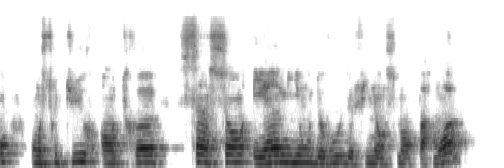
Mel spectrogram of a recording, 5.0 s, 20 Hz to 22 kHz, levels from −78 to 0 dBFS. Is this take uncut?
yes; 0 cuts

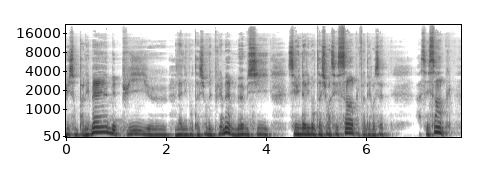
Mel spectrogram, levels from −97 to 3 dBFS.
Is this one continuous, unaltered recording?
yes; 0 cuts

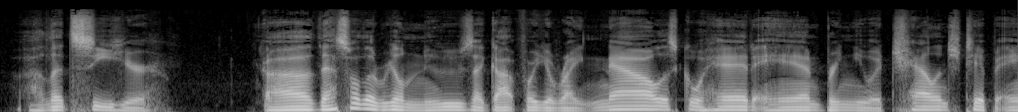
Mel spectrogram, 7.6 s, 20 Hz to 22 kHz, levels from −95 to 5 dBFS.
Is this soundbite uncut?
yes; 0 cuts

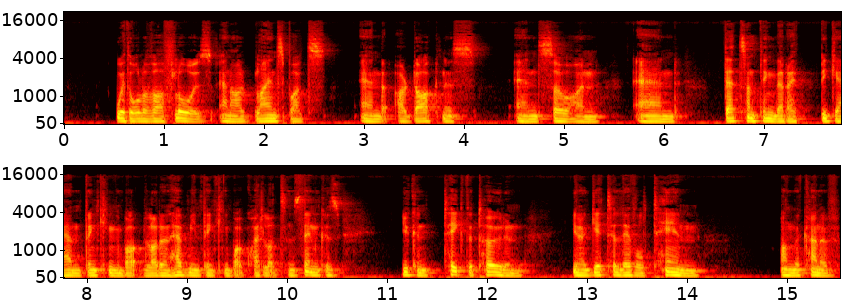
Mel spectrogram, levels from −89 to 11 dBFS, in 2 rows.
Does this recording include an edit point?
yes; 1 cut; at 8.6 s

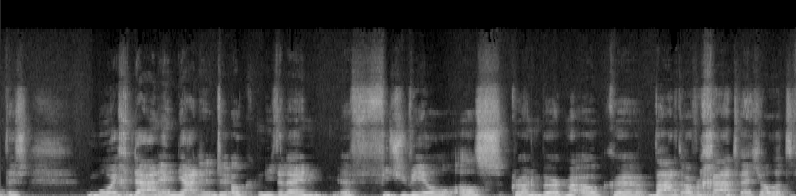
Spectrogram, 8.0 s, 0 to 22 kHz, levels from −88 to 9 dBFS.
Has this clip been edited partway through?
no; 0 cuts

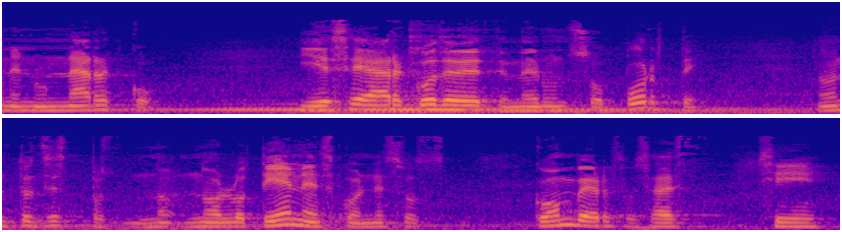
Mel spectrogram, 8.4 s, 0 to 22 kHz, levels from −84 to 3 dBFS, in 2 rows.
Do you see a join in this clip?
no; 0 cuts

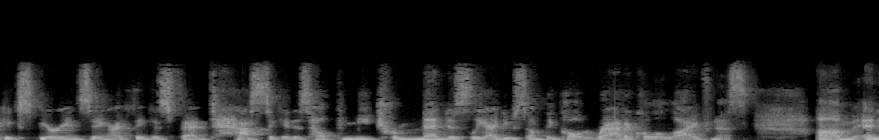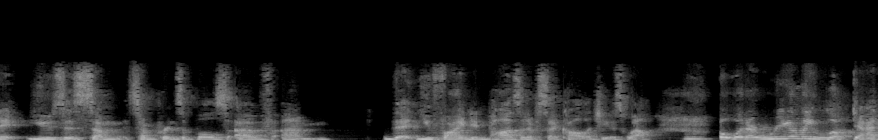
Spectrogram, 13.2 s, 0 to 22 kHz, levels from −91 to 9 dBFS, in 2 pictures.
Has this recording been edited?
no; 0 cuts

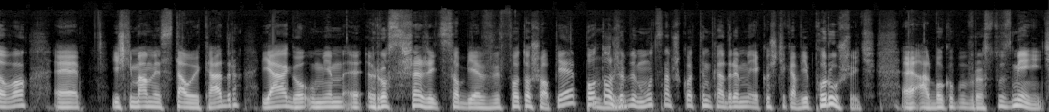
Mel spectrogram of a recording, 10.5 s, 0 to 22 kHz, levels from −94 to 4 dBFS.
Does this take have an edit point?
no; 0 cuts

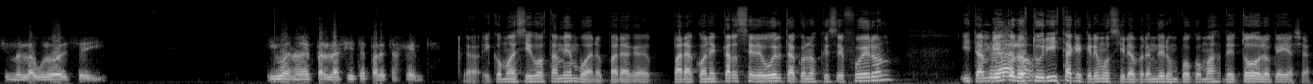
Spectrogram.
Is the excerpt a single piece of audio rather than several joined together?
no; 1 cut; at 12.2 s

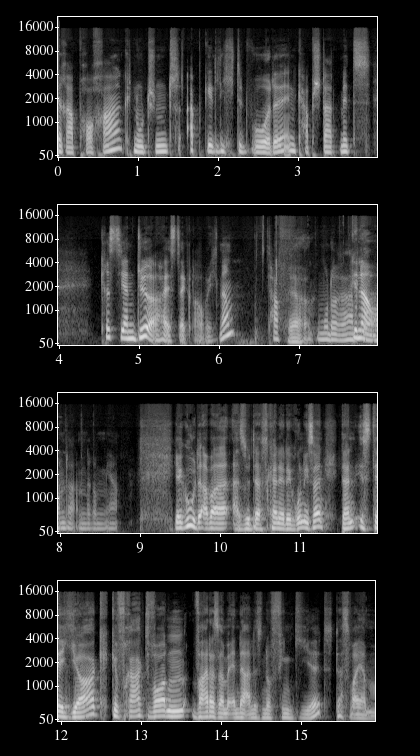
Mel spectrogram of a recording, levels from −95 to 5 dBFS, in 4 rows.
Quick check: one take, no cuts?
yes; 0 cuts

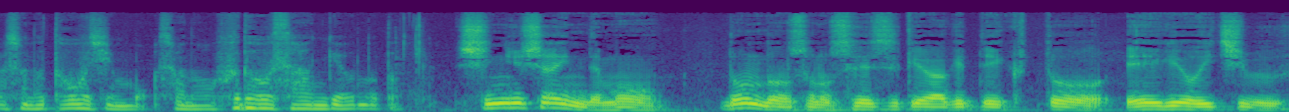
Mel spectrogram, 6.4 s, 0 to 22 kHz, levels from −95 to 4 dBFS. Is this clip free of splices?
no; 1 cut; at 2.2 s

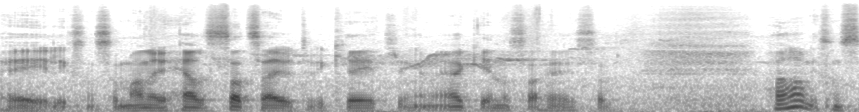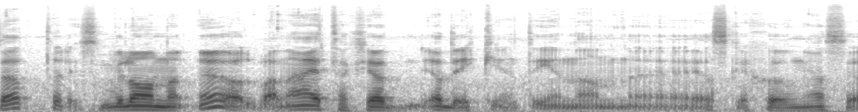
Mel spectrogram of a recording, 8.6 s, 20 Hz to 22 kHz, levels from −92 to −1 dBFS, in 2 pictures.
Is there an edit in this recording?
yes; 1 cut; at 4.0 s

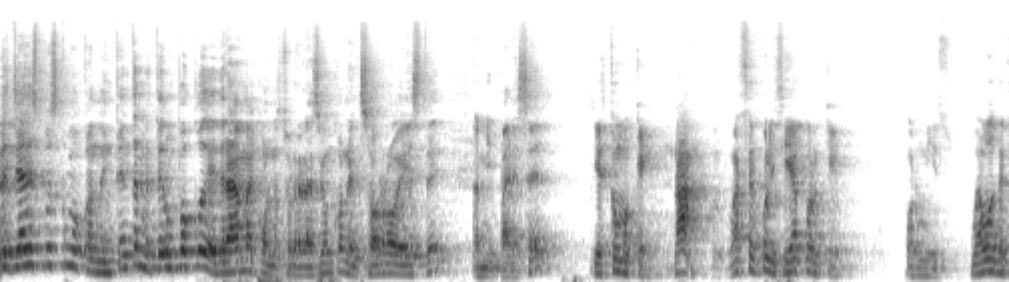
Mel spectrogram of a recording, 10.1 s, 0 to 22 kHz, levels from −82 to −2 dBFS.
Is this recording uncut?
no; 2 cuts; at 4.7 s, 5.9 s

